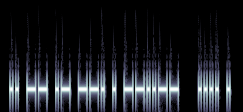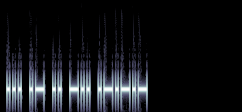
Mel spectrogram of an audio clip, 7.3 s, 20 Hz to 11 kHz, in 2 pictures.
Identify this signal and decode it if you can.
Morse code, heard as a keyed tone, about 28 wpm, 700 Hz. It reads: IMAGE, HE SAID.
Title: Sentences from Top 1000 Words - Review Part 4 - 28wpm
